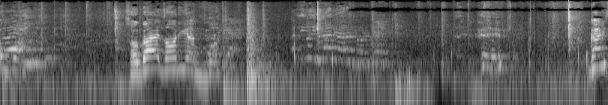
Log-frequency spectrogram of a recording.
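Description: A boy's voice calling out a few times over a steady hiss of heavy rain. There are a couple of sharp knocks, one about three seconds in and one near the end.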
